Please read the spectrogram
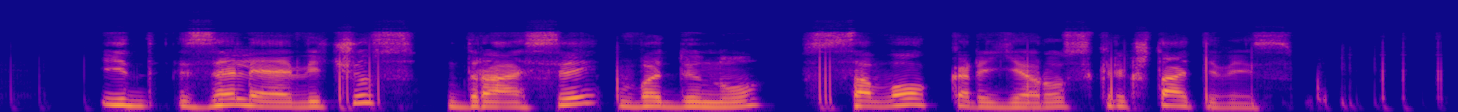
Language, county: Lithuanian, Telšiai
